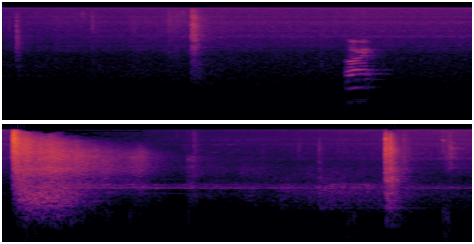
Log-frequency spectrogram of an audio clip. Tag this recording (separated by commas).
Speech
